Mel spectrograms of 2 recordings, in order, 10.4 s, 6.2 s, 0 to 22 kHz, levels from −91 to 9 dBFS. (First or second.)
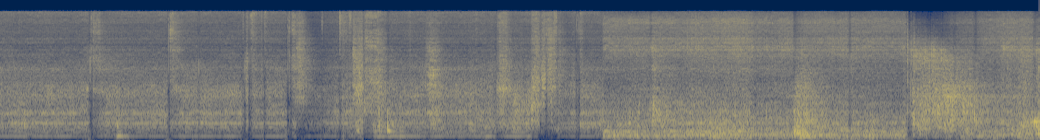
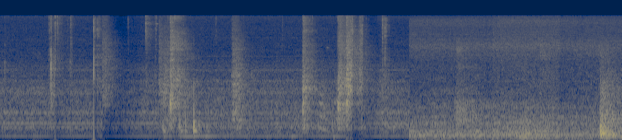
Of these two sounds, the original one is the second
